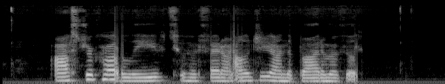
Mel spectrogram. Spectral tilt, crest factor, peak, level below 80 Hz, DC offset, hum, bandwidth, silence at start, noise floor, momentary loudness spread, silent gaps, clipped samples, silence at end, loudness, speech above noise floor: -7 dB/octave; 18 dB; -4 dBFS; -46 dBFS; under 0.1%; none; 17 kHz; 0.55 s; -45 dBFS; 8 LU; none; under 0.1%; 0.85 s; -20 LUFS; 26 dB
